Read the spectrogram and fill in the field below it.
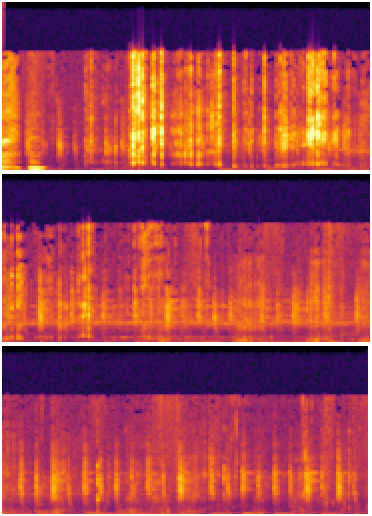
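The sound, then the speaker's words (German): Loud crunching of potato chips being chewed, sharp crackly bursts repeating irregularly throughout, over a steady low humming background with faint tonal sounds. “ich werde jetzt nicht mehr zu den Chips kommentieren.”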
